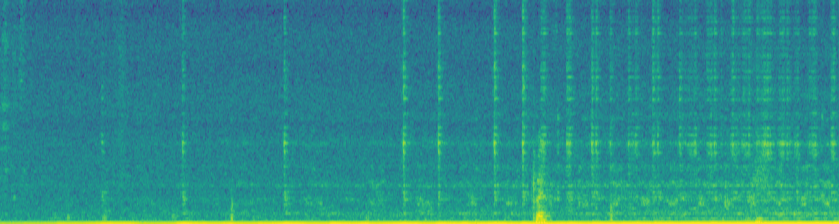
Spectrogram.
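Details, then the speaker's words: Ceiling fan with a known bad capacitor, running on high speed: steady low electrical hum with faint ticking, starts on its own but stays slow and sluggish; low and medium speeds work fine. "other two speeds work fine but our high is very slow and sluggish"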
